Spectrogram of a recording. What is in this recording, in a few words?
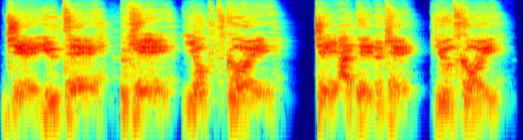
Patrol Crewmen, Dialog, Barks; Warframe; CorpusCrewmen; CrewmanA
